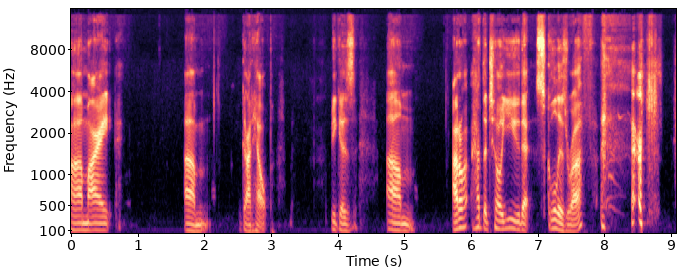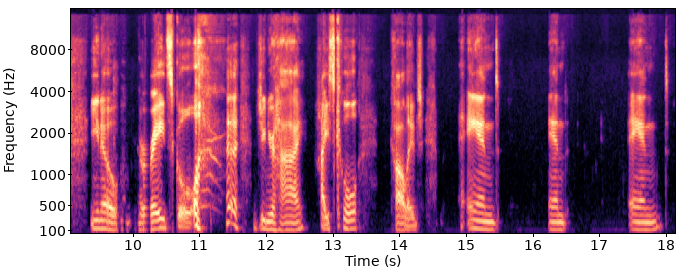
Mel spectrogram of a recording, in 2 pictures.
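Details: Lifelong stuttering in a 51-year-old man after 20 years of speech therapy, which he says took him from zero to about 80 percent improvement, with continuing blocks and repetitions; stuttering.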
